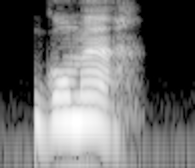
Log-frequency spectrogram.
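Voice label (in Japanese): "ごめん", Japanese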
